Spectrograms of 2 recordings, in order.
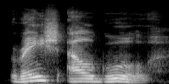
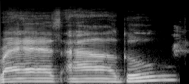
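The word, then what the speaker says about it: Ra's al Ghul: Now, the next one, I don't know if the ones who don't know how to pronounce his name, but it is Ra Al Ghoul. Say the other way, Mr. Raz Al.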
